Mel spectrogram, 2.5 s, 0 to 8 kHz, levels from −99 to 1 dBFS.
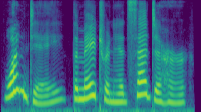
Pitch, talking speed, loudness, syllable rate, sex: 235 Hz, 190 wpm, -18 LUFS, 4.5 syllables/s, female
